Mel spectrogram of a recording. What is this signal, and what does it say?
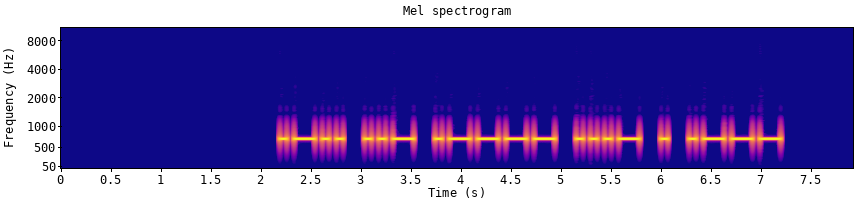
Morse code, heard as a keyed tone, about 17 wpm, 700 Hz. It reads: LU1VEJ
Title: DXCC-100 Call Signs - 6 Characters - Repeated 3x - 17wpm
